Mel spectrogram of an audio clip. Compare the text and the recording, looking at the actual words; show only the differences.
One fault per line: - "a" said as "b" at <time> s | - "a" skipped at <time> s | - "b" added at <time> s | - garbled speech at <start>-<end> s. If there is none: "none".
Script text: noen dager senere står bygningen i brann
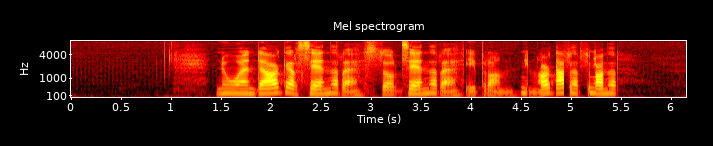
- "bygningen" said as "senere" at 3.4 s
- garbled speech at 4.5-5.5 s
